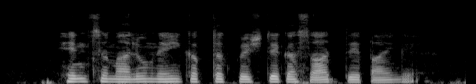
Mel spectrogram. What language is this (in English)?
Urdu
